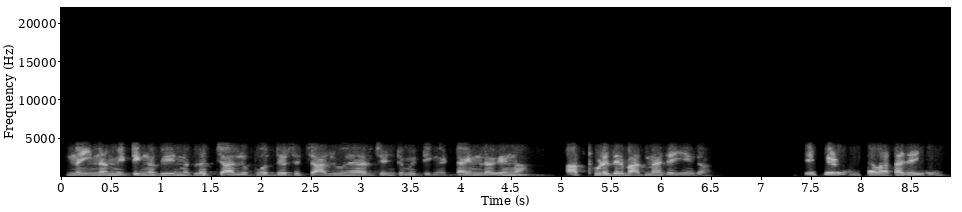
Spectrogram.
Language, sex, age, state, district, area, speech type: Hindi, male, 18-30, Madhya Pradesh, Betul, rural, conversation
